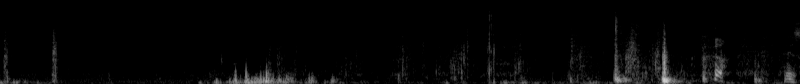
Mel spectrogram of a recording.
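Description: Footsteps on a concrete walkway, with a low rumble about two seconds in and scattered light clicks. A sharp knock shortly before the end is the loudest sound.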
